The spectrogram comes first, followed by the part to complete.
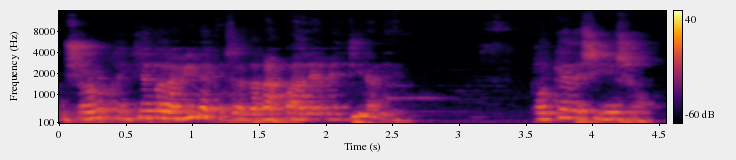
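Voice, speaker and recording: A visiting preacher, a man, giving an impassioned sermon that builds to shouts. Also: high voice, quick pace, recorded from a distance, faint music behind. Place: church sanctuary. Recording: very echoey church, heard from afar.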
